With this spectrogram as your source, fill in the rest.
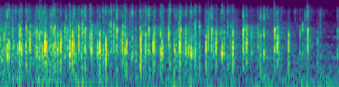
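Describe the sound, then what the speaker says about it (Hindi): Audience applause at a rally, a dense continuous burst of many hands clapping that runs steadily throughout and tapers slightly at the end, with no talk over it. "आप लोगों की तालियों की गड़गड़ाहट"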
